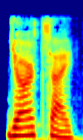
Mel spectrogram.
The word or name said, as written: Jahrzeit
